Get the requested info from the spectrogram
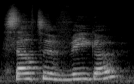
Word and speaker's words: Celta Vigo: Celta Vigo? – Oh, okay.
